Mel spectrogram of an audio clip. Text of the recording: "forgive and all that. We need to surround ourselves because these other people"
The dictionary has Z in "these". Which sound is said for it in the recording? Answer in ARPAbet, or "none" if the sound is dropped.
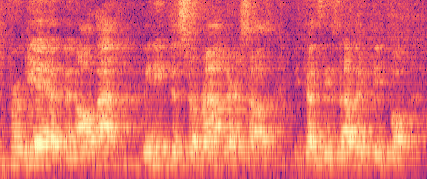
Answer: Z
